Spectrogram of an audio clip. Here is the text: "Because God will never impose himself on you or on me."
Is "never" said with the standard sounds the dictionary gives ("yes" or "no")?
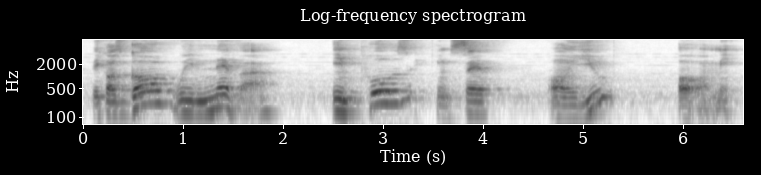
yes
